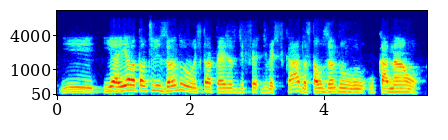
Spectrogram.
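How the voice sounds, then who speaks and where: A man's voice: fairly high pitch, steady tone, moderate pace. A man who is a physical education teacher, speaking reflectively and hesitantly on an online panel. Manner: reflective, hesitant, many fillers and restarts. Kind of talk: casual online panel discussion. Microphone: video call. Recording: lo-fi video call audio.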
